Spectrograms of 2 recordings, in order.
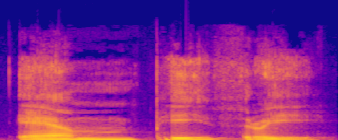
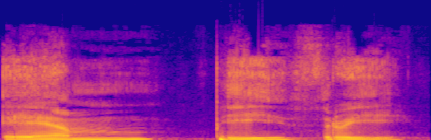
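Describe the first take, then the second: First: Said aloud very slowly. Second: Very slow M P three to hear the first sound; slow demo again. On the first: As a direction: stretch out M P three, each sound long. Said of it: "dilo en voz alta". (decir "M P three" muy despacio, alargando cada sonido) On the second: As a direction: draw out "M P three" slowly. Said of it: "¿Escuchaste?". ("M P three" muy lento, marcando el sonido inicial) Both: Shown as a demonstration.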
